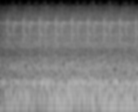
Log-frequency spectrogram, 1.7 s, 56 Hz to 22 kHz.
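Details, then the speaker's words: 2012/2013 Ford F350, code P06B6 knock sensor performance: rapid crisp snapping about five a second over rough idle, heard as knocking; spraying water on coils shows coils arcing, not mechanical knock or knock sensor. "if you hear carefully you can hear a knocking coming from this engine let me show you guys what that is I'm going to take some sort of water or any liquid and I'm going to spray it on the coils"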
